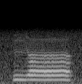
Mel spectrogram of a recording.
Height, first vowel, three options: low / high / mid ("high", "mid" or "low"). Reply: mid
